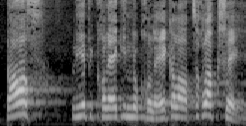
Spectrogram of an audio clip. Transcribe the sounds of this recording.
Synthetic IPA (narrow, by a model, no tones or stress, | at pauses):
d̥ɑːs | liəbikʰoleːɡɪnnʊkʰoleːɡ̥əlɑːt͡səχlɑkseː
